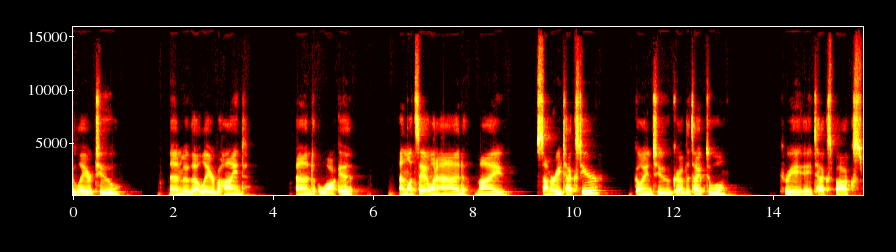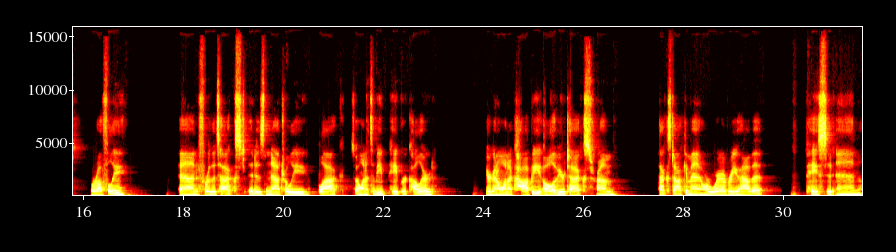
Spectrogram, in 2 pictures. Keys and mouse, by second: 0.9 click, 1.6 click, 4.2 click, 11.1 click, 12.8 click, 19.6 click, 22.1 click, 23.6 click, 24.3 click, 25.8 t, 26.0 click, 26.7 ctrl+a, 27.4 ctrl+c, 29.8 click, 31.2 ctrl+click.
